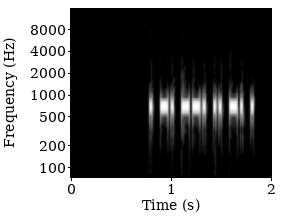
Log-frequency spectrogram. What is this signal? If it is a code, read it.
Morse code, heard as a keyed tone, about 46 wpm, 700 Hz. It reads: ENGINE
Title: Six Letter Words - 45wpm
